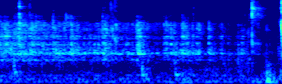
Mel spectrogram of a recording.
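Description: Faint ticking and whirring of a board game's plastic spinner wheel, a run of small light clicks.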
